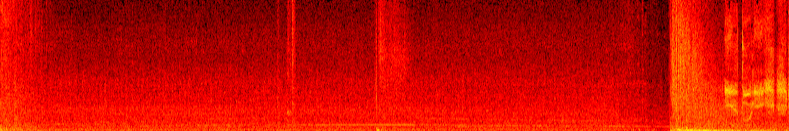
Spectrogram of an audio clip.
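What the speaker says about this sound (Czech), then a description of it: "Nepřátelský tank zničen." A tank blown up in World of Tanks: a sudden heavy explosion bursts in near the end after a long stretch of low engine rumble and faint distant booms, with a voice speaking.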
